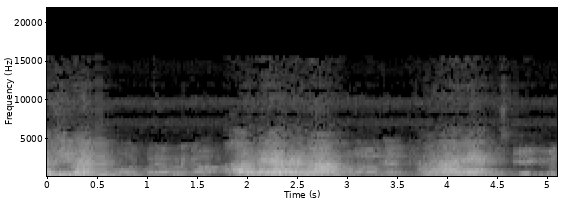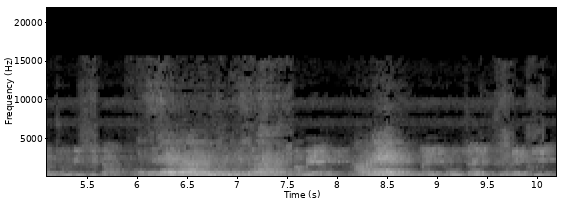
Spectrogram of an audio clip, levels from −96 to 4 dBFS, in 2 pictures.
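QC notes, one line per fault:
0.49–0.58 s repeated buffer: one 21 ms piece plays four extra times, each with a hard join. New audio arrived late, so the last buffer replayed. The length fits a 1024-sample buffer.
3.22–3.26 s, 4.67–4.72 s, 6.61–6.66 s repeated buffer: the same stutter, with two extra plays each time. Little or no audio seems lost.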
